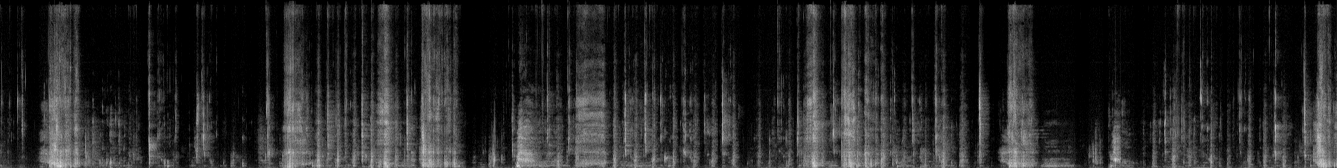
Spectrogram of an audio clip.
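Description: Close-miked chewing of fatty goat meat curry and finger millet dhido eaten by hand, in bouts of a few seconds separated by short pauses.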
